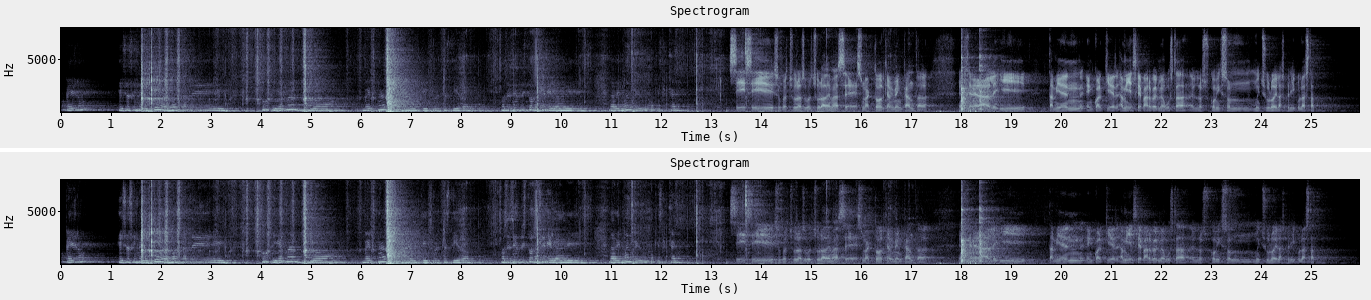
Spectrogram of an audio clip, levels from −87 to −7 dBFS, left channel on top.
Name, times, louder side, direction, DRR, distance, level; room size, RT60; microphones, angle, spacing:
voice 1, 0.1-0.5 1.1-3.3 4.0-5.7 6.0-8.2 8.8-10.5 11.0-12.5, right 1 dB, 60° right, 5 dB, 1.8 m, -33 dB
Domestic sounds home sounds, 1.5-19.9, right 1 dB, 5° right, 0.9 m, -35 dB
voice 2, 13.4-19.3 19.8-25.1, left 7 dB, 60° left, 11 dB, 1.0 m, -35 dB
22.0 x 17.5 x 9.1 m, 2.4 s
head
